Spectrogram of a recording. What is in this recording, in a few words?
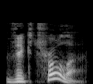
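"victrola", British English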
